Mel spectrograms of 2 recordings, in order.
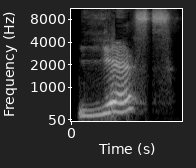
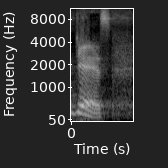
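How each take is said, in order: First: The word starts with a Y sound. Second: The word starts with a J sound. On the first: The speaker calls it right. "It's yes" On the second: The speaker calls it wrong. "which is incorrect"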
